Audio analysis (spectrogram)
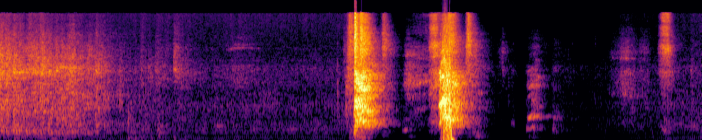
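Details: A German Shepherd barking on seeing a toy mouse for the first time: two loud, sharp barks about a second apart, then a few fainter short sounds, after a stretch of low rustling at the start.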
